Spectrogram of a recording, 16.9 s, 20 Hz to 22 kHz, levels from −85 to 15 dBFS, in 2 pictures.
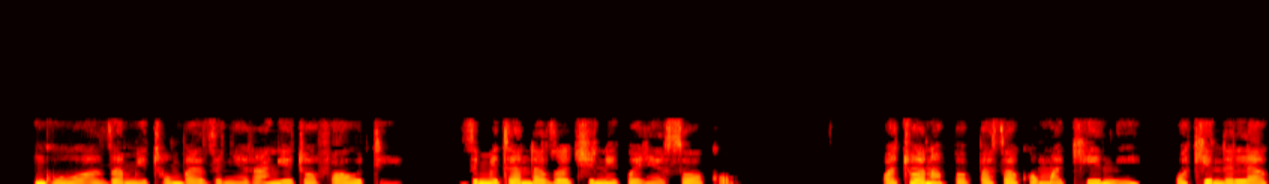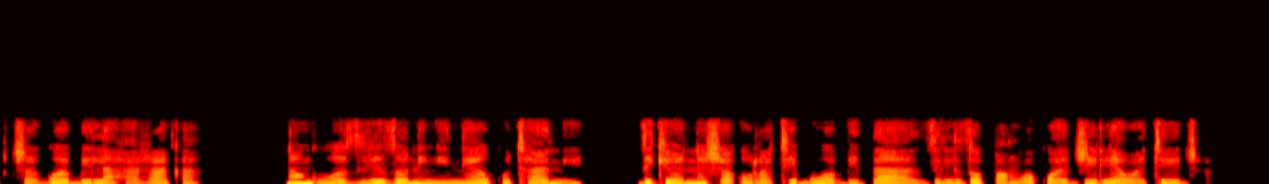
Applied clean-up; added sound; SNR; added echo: none; none; none; none.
